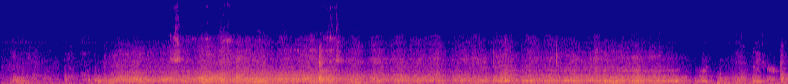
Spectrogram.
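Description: A cardboard box scrapes and rustles as it is slid and rearranged.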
